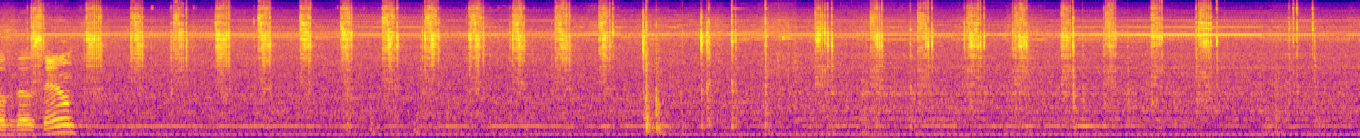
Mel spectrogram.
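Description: A ratchet wrench clicks in quick, steady strokes.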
